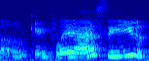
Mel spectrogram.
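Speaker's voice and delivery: high, loud mock impressed call; impressed tease. Friend teasing a player at the table, high and impressed. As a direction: tease him like a hype man. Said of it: "I'm like".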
